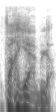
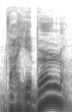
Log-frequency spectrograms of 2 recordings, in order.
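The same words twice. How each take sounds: First: Said in the usual way. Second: English "variable" read with a French accent. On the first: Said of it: "vous lisez en gros variable". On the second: Shown as a demonstration. Reassuring beginners about code, English "variable" with French accent. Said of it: "si vous lisez avec l'accent français".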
